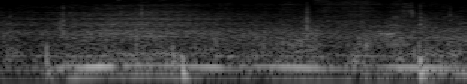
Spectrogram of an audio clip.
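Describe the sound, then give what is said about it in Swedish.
A car's low, steady engine hum on a forest road where logging work is under way, a constant drone marked by a few small knocks and no voices. “Vi får gå ur vägen för en bil här.”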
